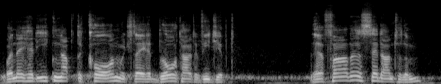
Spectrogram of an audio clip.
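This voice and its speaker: A man narrating a dramatized scripture, reading in a formal, measured way. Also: mid-range voice, a little hiss or hum.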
